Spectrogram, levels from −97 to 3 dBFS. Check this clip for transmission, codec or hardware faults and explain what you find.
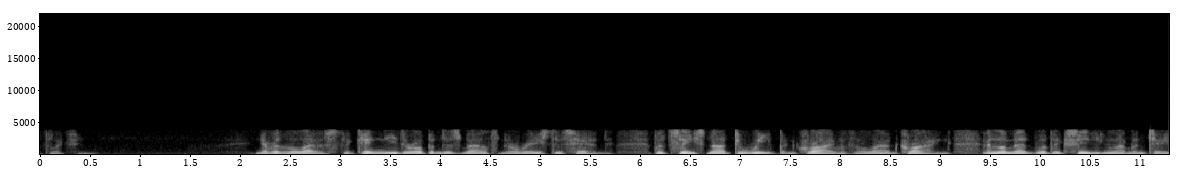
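The clip is speech with three faults: a codec coloration throughout, a slow level rise early on, and a brief dropout near the end.

Throughout, the voice has a buzzy, gravelly roughness, and nothing comes through above 4 kHz. This is GSM full-rate codec damage, and it is plainly audible. The codec models the vocal tract as a filter and excites it with regularly spaced pulses that keep only every third excitation sample. That coarse excitation causes the grit, and the top end is cut off entirely. The sound fits a 13 kbps GSM full-rate link.

From 1.78 s to 5.68 s the whole sound swells steadily by about 7 dB, with the background rising together with the voice. This is automatic gain rising. The gain control judged the incoming level too quiet and turned its gain up gradually rather than in one step, so the loudness climbs over several seconds instead of jumping.

From 10.54 s to 10.57 s the sound briefly freezes into a rough, metallic ring. 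These are lost GSM frames. The decoder received a bad frame and filled the gap by repeating the parameters of the last good frame, which holds the sound in place instead of letting it move on. The length fits one lost 20 ms frame.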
